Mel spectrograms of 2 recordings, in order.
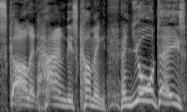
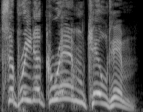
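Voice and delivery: high-pitched, desperate cry; frantic accusation; 13 semitones higher than usual. A narrator's reading. Young man accusing Sabrina before the giants, frantic. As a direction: cry out the blame in a panic.

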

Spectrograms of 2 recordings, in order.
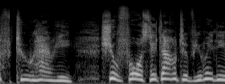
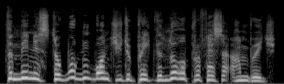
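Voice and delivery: cried; 8 semitones higher than usual. A narrator's reading. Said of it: "cried Hermione".

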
